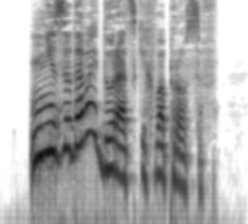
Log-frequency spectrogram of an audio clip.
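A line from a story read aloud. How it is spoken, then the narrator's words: Angry hiss. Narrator (Russian): зло сцедила я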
